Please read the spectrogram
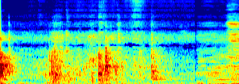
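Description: A few faint knocks and clicks, about half a second apart, from a dirt-jump mountain bike being set off and ridden across a tiled floor.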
